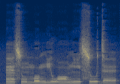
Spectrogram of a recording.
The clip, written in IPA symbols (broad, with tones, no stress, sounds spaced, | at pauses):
ɛ̃˦ s ũ˧ m o˦ ŋ i˦ w ɔ̃˨ ŋ ĩ˧ s u˦ d ɛ˨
